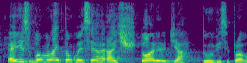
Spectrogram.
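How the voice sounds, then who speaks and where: A man is talking. His pace is fairly quick. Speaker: podcast host. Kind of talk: casual chat.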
